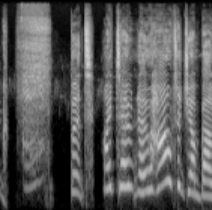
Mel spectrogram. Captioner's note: sniffs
